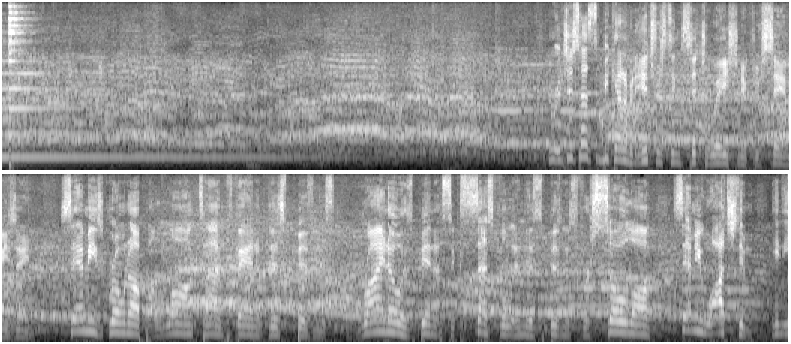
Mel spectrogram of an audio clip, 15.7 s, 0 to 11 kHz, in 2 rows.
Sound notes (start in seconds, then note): 0.0 bell rings; 3.8 fans chanting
